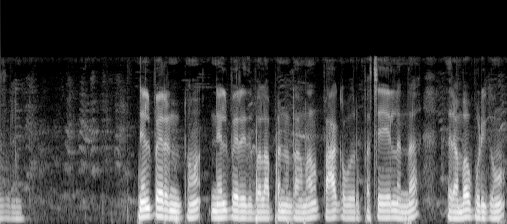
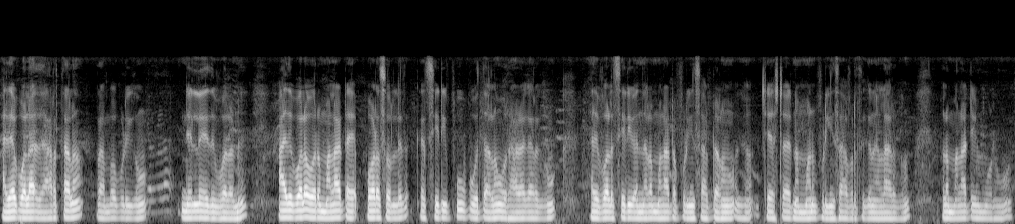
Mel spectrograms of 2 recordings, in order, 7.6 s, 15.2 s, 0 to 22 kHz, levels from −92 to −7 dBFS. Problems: background sounds at intervals, continuous background conversations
